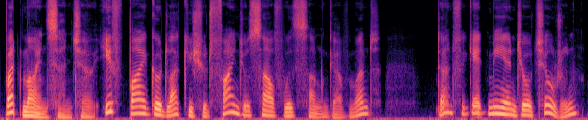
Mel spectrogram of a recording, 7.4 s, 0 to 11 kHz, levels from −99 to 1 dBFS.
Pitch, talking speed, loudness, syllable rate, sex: 140 Hz, 165 wpm, -18 LUFS, 4.1 syllables/s, male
